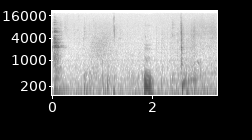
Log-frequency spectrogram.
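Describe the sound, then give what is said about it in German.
Beer glasses clink together once in a bright, ringing toast right at the start, followed by a few soft knocks and a brief low murmur. “Prost. Prost.”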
